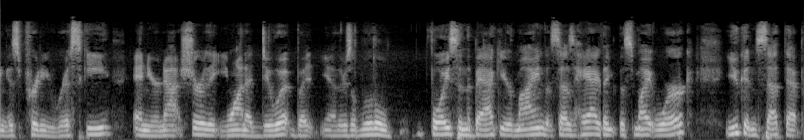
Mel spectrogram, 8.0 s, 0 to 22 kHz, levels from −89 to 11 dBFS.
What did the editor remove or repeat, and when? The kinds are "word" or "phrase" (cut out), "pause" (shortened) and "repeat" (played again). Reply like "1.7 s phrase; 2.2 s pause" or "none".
1.2 s pause; 2.3 s word; 4.1 s pause; 6.0 s word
